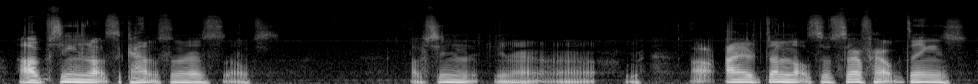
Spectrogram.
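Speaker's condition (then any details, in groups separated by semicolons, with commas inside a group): Cerebral palsy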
